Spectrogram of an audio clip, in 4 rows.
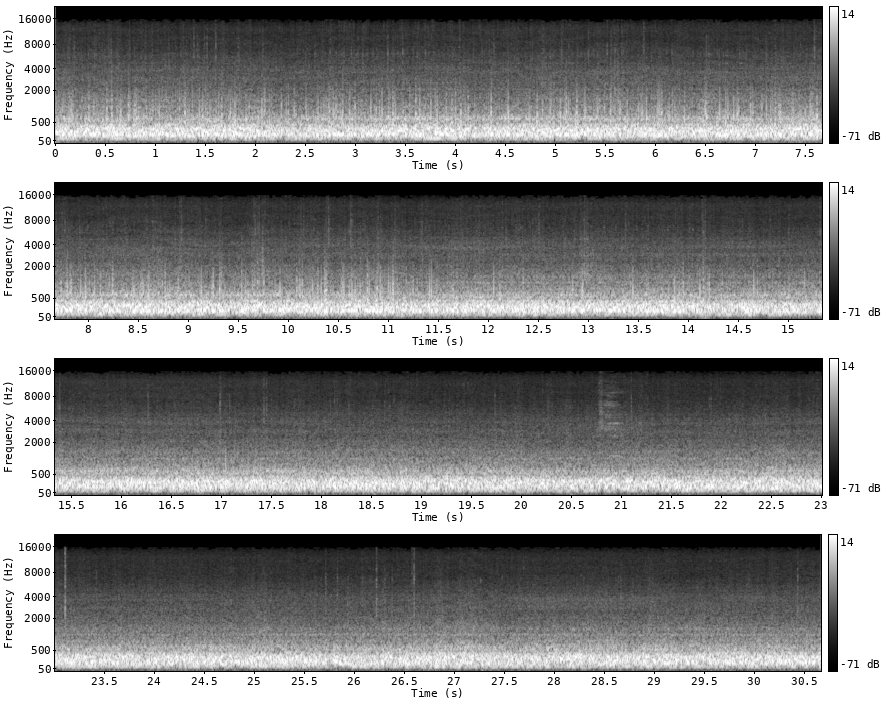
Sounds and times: Fixed-wing aircraft, airplane: 0.0s - 30.6s.

